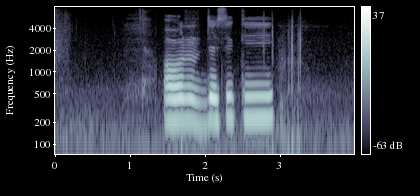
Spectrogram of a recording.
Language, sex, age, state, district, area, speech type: Hindi, female, 18-30, Uttar Pradesh, Varanasi, rural, spontaneous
